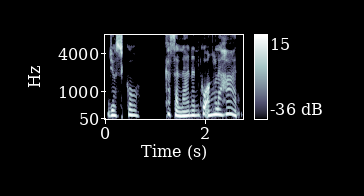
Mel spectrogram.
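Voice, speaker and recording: A man's voice: fairly high pitch, a little slow, a little mellow, dry recording, studio quality, lightly acted. A woman voicing a tired, confused grown son burdened with guilt in a dramatic love story. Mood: broken guilt. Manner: tired, subdued.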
